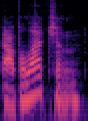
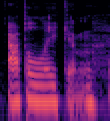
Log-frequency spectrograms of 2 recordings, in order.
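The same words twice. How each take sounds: First: It is the pronunciation used further south. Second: It is an odd pronunciation from Pennsylvania. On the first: This is how people deeper south say it. "you get more into West Virginia and deeper south, it's Appalachian" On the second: This is how someone from Pennsylvania said it. "someone that pronounced it Appalachian, and I think they were in P A"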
